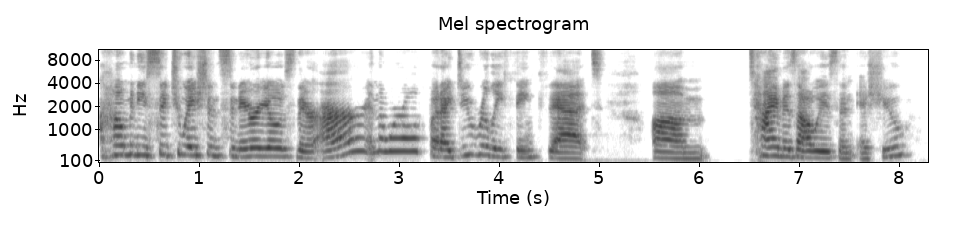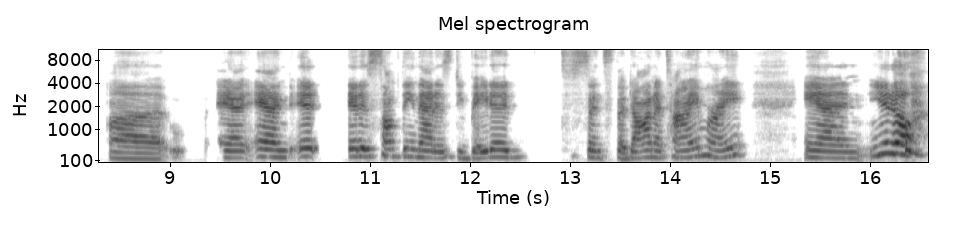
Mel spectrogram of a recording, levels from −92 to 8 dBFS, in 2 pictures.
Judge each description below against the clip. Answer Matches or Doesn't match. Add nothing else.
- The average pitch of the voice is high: Matches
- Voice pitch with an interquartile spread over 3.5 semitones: Matches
